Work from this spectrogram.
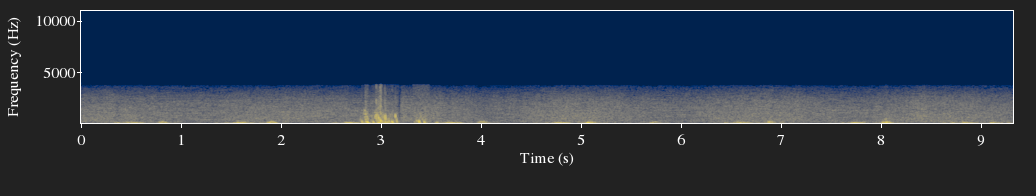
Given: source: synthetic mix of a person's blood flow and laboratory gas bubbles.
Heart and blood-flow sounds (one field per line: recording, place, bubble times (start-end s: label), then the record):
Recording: Doppler ultrasound of blood flow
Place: precordium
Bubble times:
2.77-3.20 s: bubbles
3.32-3.49 s: bubbles
From the record:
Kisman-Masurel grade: 213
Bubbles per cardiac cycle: several, 3 to 8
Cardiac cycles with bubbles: 1 to 10%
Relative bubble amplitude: loud (0.450 to 0.775)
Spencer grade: 1 (occasional bubble signal discernible with the cardiac motion signal, with majority of cardiac periods free of bubbles)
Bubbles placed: anywhere in the cardiac cycle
